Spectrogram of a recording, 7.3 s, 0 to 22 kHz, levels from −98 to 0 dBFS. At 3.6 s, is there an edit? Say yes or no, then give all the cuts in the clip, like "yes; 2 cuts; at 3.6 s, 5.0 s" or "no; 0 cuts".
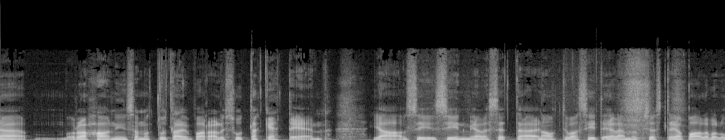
no; 1 cut; at 5.4 s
